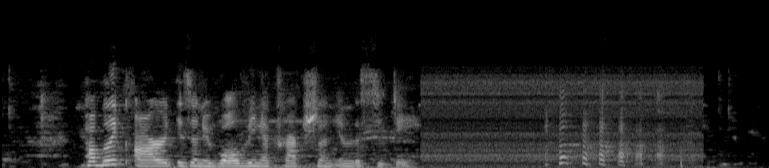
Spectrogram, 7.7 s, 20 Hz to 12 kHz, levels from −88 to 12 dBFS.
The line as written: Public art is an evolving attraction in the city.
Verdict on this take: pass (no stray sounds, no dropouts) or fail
fail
